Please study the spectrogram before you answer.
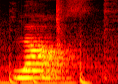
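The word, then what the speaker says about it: laughs: फ, तो ये एक वॉइसलेस कॉन्सोनेंट है, इसीलिए जब हम इसके आगे एस लगाते हैं तो फाइनल एस को हम स की तरह प्रोनाउंस करते हैं। तो वर्ड को हम प्रोनाउंस करेंगे लाफ्स, लाफ्स।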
